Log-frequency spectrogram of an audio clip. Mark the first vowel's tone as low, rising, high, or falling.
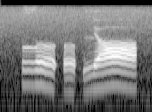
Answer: falling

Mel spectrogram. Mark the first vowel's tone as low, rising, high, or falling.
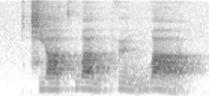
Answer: high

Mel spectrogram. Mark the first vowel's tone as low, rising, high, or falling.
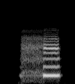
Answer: high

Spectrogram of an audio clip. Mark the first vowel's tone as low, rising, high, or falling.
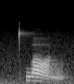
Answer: falling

